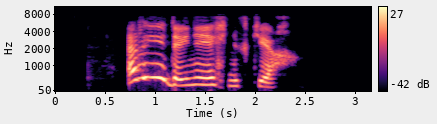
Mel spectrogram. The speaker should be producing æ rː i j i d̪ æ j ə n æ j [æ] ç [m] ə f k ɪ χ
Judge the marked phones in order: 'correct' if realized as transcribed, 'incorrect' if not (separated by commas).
correct, incorrect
